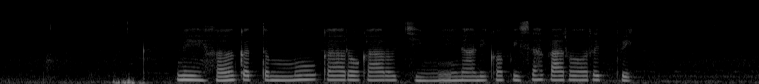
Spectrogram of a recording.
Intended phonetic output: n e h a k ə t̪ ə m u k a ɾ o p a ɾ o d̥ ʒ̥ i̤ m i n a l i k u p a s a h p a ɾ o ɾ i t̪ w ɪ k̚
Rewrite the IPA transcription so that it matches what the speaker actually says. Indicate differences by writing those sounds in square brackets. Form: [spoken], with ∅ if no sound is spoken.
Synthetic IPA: n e h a k ə t̪ ə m u k a ɾ o [k] a ɾ o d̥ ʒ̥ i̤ m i n a l i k [ɔ] p [i] s a h [k] a ɾ o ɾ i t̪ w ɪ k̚

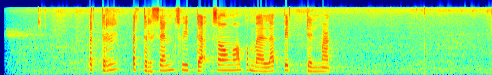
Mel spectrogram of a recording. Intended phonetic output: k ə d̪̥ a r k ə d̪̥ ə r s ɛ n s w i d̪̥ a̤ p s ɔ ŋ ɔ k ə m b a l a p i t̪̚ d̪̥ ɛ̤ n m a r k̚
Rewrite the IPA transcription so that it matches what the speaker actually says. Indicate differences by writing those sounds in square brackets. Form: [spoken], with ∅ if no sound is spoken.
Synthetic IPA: [p] ə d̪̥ [ə] r [p] ə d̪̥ ə r s ɛ n s w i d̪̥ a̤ [ʔ] s ɔ ŋ ɔ [p] ə m b a l a p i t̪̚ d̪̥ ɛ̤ n m a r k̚

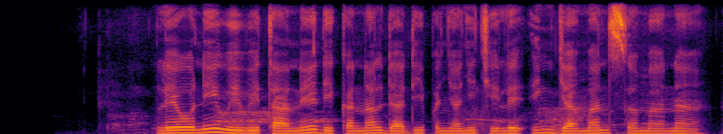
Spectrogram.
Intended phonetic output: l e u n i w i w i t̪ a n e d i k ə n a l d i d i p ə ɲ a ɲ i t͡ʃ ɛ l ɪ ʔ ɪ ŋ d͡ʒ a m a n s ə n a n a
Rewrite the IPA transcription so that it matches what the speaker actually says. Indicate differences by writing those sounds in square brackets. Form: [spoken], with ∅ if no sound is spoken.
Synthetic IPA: l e [o] n i w i w i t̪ a n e d i k ə n a l d [a] d i p ə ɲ a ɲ i t͡ʃ [i] l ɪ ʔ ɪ ŋ d͡ʒ a m a n s ə [m] a n a

